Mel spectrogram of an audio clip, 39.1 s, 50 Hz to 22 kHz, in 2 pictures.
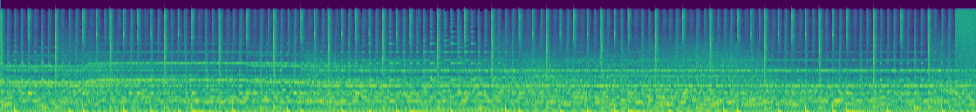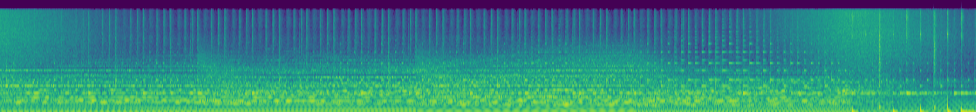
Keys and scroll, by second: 6.9 ctrl+shift+b, 12.6 ctrl+shift+b, 19.0 ctrl+shift+b, 23.8 ctrl+shift+b, 30.5 ctrl+shift+b, 34.7 ctrl+shift+v, 35.5 ctrl+shift+b.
